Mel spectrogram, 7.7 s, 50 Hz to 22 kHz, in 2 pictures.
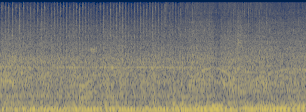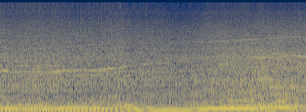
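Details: Scratch-built 1JZ-GTE swapped into a Nissan 350z on first start-up, revved to about two grand: catches, rises and drops back to a steady even idle on its own at about four percent throttle; ran and idled good.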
